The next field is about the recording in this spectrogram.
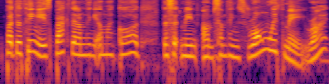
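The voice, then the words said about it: Speaks English with an accent. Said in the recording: “You still do have an accent.”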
